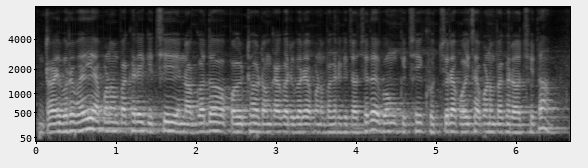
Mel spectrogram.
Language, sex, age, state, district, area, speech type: Odia, male, 30-45, Odisha, Khordha, rural, spontaneous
